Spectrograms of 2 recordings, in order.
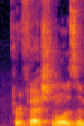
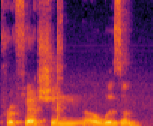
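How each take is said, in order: First: The word is said whole, in the usual way. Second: The word is split, setting apart 'profession'. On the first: Behaving in a polished, proper way. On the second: Doing what the profession's best practices require.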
